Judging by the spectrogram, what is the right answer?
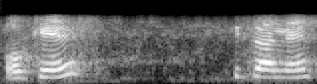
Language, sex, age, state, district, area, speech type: Goan Konkani, female, 30-45, Goa, Salcete, rural, conversation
